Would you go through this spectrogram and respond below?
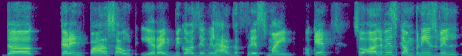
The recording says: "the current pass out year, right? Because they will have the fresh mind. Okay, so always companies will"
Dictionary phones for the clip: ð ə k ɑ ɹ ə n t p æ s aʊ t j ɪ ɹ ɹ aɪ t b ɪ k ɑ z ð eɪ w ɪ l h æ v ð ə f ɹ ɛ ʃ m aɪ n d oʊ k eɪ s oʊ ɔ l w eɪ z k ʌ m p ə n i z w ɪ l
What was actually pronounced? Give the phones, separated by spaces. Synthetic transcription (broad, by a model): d ə k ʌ ɹ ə n t p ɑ s aʊ t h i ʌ ɹ aɪ t b ɪ k ɑ z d eɪ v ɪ l h æ v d ə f ɹ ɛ s m aɪ n d oʊ k eɪ s oʊ ɔ l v eɪ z k ʌ m p ə n i z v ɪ l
